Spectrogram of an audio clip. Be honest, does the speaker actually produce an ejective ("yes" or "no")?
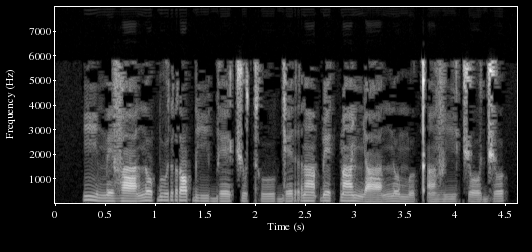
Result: yes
